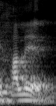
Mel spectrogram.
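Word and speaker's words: Halhed: নাতানিয়াল Brassey হালেদ, যাকে ভুল উচ্চারণ অনেকে হেলহেড বলে, সেই হালেদ সাহেব তিনি নিজের নাম বাংলায় হালেদ লিখতেন, হ আকার ল আকার দ।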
